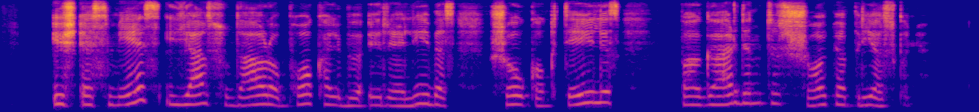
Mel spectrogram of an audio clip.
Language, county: Lithuanian, Vilnius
